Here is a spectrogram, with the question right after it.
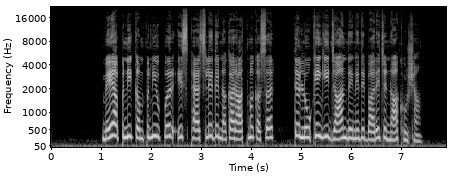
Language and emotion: Dogri, sad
